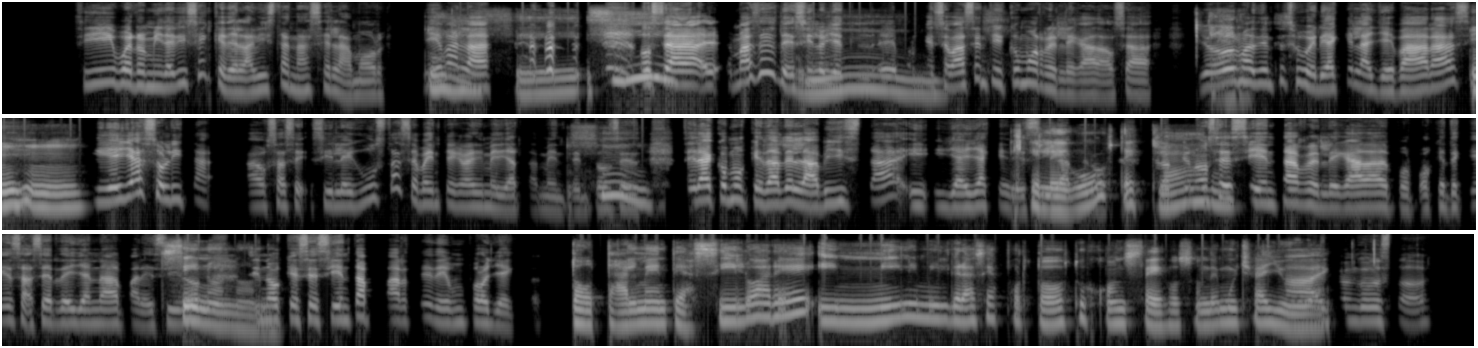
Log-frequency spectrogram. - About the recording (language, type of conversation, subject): Spanish, advice, ¿Cómo puedo manejar la tensión con mis suegros por los límites y las visitas?
- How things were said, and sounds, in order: static; laugh; tapping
